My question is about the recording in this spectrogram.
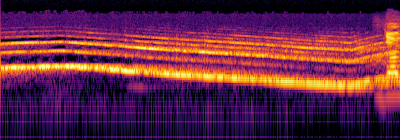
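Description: Ambulance siren wailing: its pitch peaks about half a second in, falls slowly for about three seconds, then starts to climb again near the end.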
